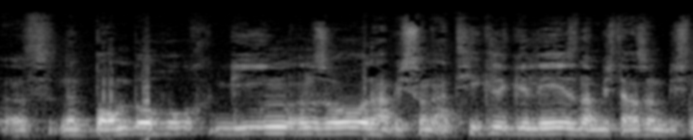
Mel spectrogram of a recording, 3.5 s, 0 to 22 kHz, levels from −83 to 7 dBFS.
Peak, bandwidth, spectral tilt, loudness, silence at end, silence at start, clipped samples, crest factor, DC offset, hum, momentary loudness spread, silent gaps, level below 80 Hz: -4 dBFS; 12.5 kHz; -6 dB/octave; -16 LUFS; 0 s; 0 s; under 0.1%; 12 dB; under 0.1%; none; 10 LU; none; -62 dBFS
